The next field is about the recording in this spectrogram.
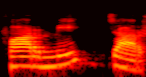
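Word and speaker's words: furniture: এর পরে ইউ আছে অর্থাৎ শব্দে টি থাকলে টি এর পর ইউ থাকলে টি এর উচ্চারণ হবে চ এর মতো টি এর উচ্চারণ কিসের মত হবে বলেন তো চ এর মত যেমন লেকচার সেঞ্চুরি ফার্নিচার সব জায়গায় চ আসতেছে আপনি নিজে নিজে একটু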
